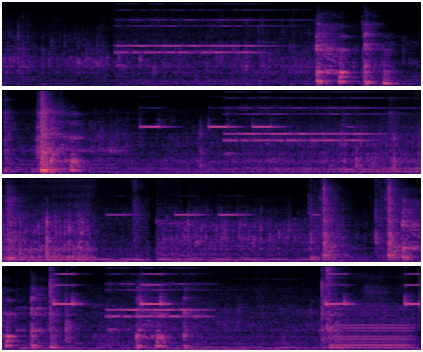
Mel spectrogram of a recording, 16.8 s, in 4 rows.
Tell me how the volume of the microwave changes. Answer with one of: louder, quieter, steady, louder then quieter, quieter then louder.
quieter then louder.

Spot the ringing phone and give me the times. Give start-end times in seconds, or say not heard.
1.1-3.3, 6.4-8.4, 13.6-14.7.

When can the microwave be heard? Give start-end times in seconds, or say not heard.
4.2-16.7.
